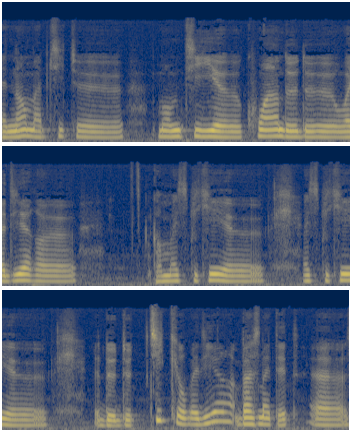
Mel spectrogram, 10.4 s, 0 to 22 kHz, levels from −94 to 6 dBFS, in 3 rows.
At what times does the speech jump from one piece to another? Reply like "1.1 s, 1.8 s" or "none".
6.5 s, 9.5 s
